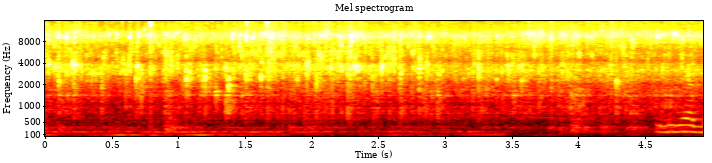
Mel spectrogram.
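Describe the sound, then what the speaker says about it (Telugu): Steady sizzling and crackling of onion frying in hot oil with cumin for tempering, close and continuous, with faint background sounds. "ఉల్లిగడ్డ వేగితేనే తాలింపులో బాగుంటుంది"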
